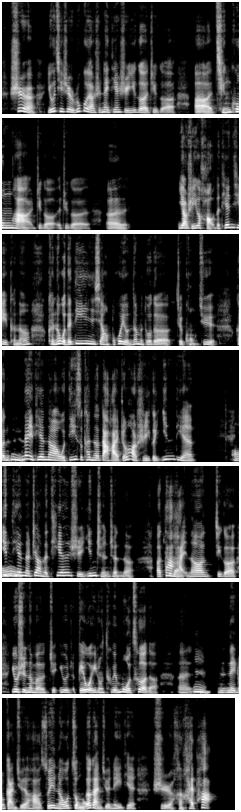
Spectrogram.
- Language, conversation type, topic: Chinese, podcast, 你第一次看到大海时是什么感觉？
- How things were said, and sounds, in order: none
